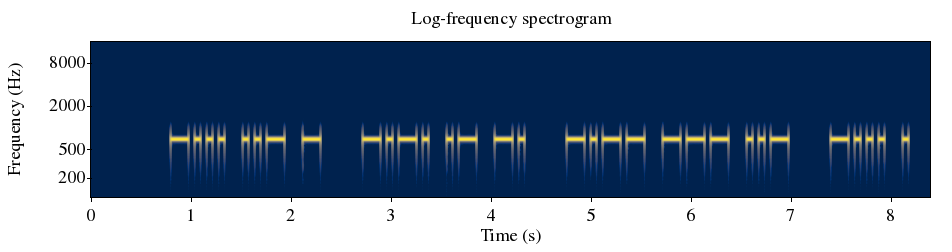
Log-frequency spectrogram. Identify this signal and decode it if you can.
Morse code, heard as a keyed tone, about 20 wpm, 700 Hz. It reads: BUT CAN YOU BE
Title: Sentences from Top 1000 Words - Review Part 6 - 20wpm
